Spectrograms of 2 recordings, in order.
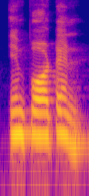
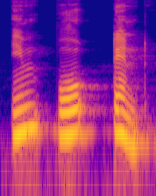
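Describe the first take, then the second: First: Said in the usual way. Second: important slowly as IM, POR, TENT; three separated beats in important; split into syllables. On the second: Shown as a demonstration. Teacher showing dictionary syllable breaks, split into syllables. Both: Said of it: "syllable जो है आपके show किए".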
